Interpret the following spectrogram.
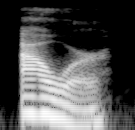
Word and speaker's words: hour: Hour, the H is silent.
